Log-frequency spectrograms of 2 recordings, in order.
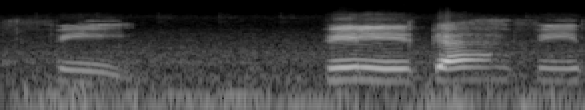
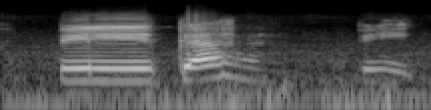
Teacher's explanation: فی لام پہ بغیر قلقلہ کے، لام اظہار قمری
